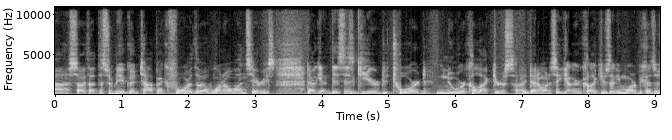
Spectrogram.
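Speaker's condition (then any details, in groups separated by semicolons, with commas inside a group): No condition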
